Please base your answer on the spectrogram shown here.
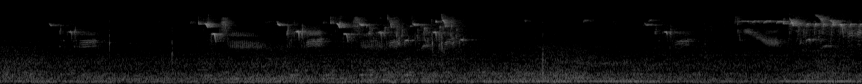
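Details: Chickadees calling from colorful autumn trees in fall 2021: scattered high, thin chirps and short buzzy notes in loose bursts, with a faint low steady hum underneath.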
